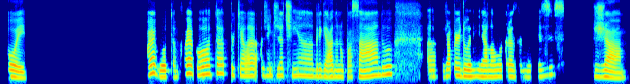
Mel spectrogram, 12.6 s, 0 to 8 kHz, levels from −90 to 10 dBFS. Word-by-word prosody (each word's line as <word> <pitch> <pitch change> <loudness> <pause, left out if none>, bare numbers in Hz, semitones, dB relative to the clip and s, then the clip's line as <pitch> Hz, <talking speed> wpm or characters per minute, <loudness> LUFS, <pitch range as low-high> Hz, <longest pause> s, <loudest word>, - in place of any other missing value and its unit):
Foi. 170 -5 +4 2.4
Foi 260 - +6
a 285 - +6
gota 175 -5 0
foi 265 +1 +6
a 265 - +6
gota. 260 +4 +3
Porque 215 - -5
ela 100 +1 +2
a - - -7
gente 210 0 -7
já 215 0 -2
tinha 205 -1 -4
brigado 185 -2 0
no 180 0 -3
passado, 205 +8 +1 0.7
hã, 185 0 -2 0.2
já 200 +2 0
perdoei 195 -3 +3 0.2
ela 180 0 +2
outras 185 0 -1 0.5
vezes 215 +6 -7 0.6
Já, 175 -5 +2
190 Hz, 110 wpm, -23 LUFS, 180-215 Hz, 2.4 s, Foi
